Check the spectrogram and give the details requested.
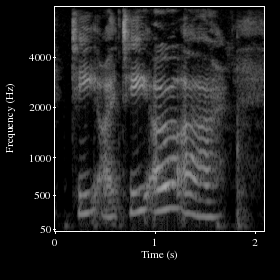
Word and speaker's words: Titor: So John Titor is how you say it in American, Titor.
